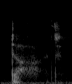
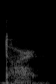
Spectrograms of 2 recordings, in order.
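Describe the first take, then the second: First: The T is clear and the R is silent. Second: The R is sounded and the T is weak. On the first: "in the posh English, you would pronounce the T and you would not pronounce the R" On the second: "With the American and the West Country, you would pronounce the R and not so much the T"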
